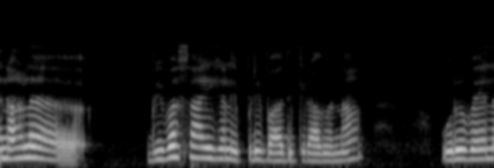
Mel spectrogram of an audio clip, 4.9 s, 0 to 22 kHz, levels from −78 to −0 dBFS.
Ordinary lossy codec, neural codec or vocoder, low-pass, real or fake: none; none; 7.2 kHz; real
